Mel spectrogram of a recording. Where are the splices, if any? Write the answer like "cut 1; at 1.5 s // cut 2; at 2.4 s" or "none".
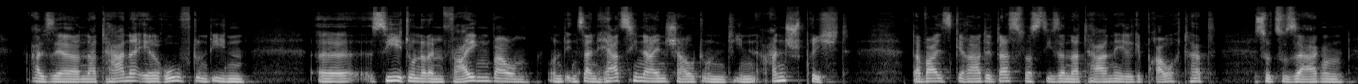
cut 1; at 5.4 s // cut 2; at 12.5 s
